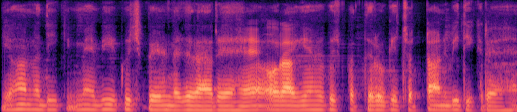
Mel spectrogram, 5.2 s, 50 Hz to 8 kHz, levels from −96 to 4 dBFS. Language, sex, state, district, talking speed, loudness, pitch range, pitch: Hindi, male, Maharashtra, Gondia, 255 wpm, -20 LUFS, 115-125 Hz, 120 Hz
